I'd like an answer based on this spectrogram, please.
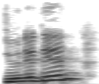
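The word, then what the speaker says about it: Dunedin: and ooh dunadan otago new zealand did i pronounce that correctly what what is it dunadine that's close enough the nathan oh donated okay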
